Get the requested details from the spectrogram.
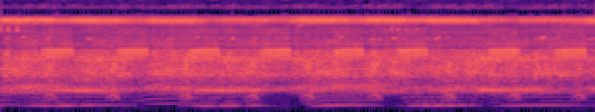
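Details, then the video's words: Banded bullfrogs (house bullfrogs) give deep, nasal, repeated croaks to attract mates in water after heavy rain at the start of the rainy season, with steady insect buzzing above. "อึ่งอ่างร้องหาคู่ bullfrog call"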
